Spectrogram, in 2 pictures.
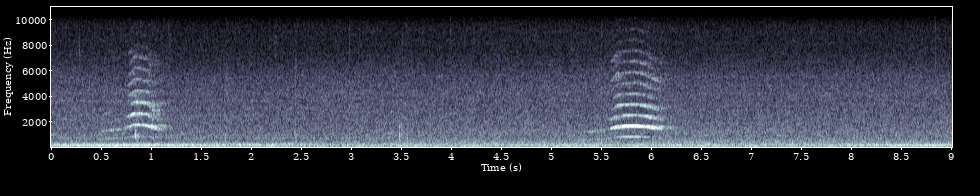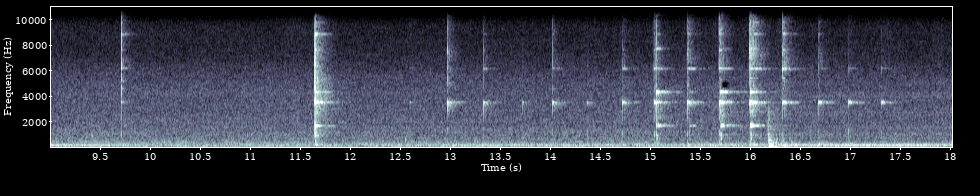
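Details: Norwegian Forest Cat indoors, obsessed with socks, gives two short rising-falling meows early on, then quiet low hum with scattered clicks and taps.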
